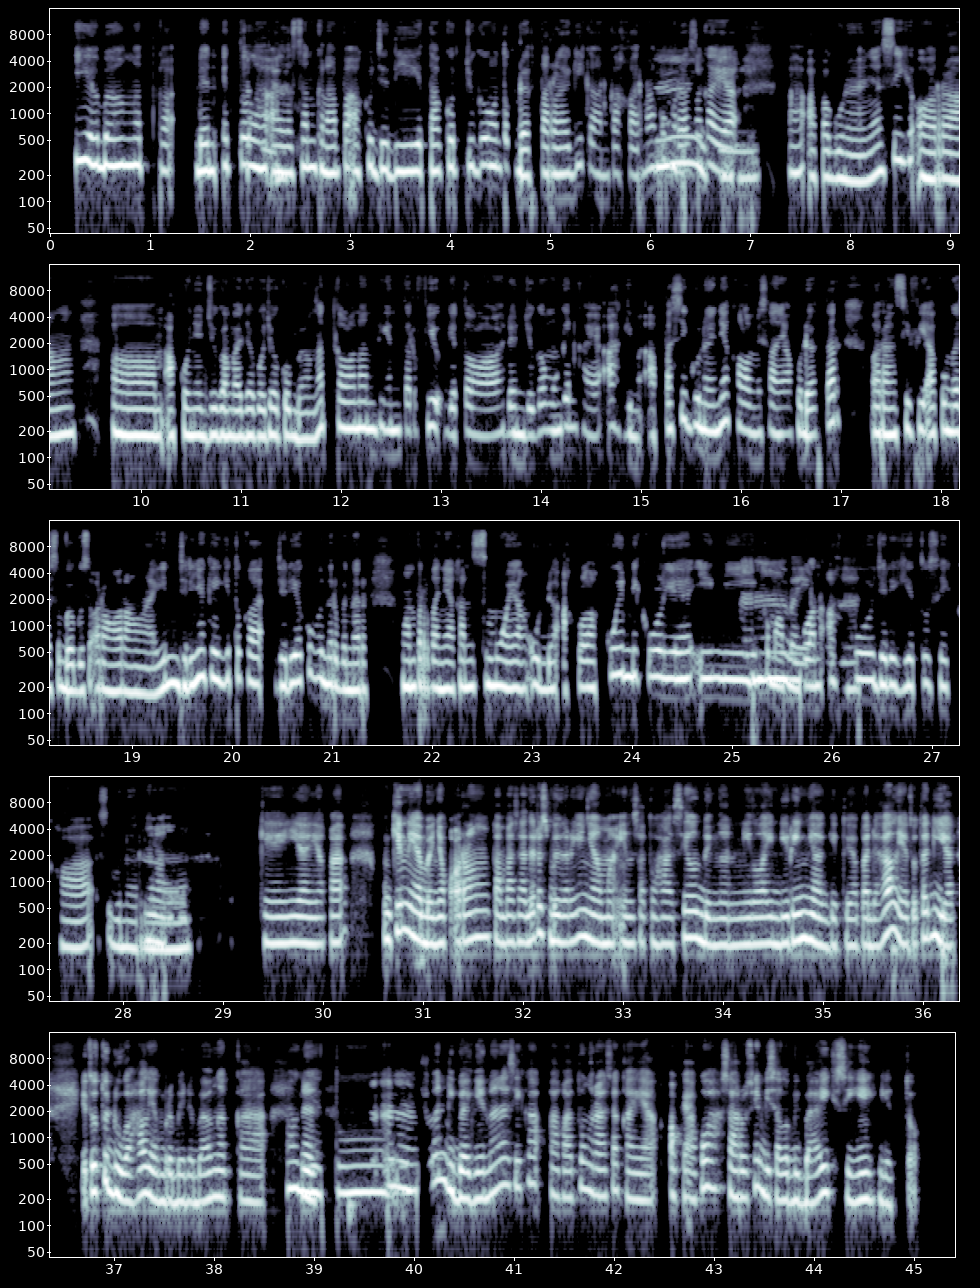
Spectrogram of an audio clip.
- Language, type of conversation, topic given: Indonesian, advice, Bagaimana caranya menjadikan kegagalan sebagai pelajaran untuk maju?
- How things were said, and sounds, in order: tapping; other background noise; in English: "C-V"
